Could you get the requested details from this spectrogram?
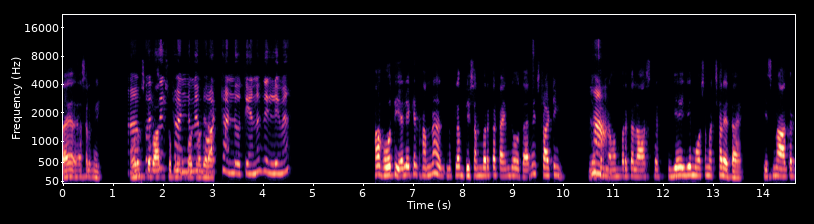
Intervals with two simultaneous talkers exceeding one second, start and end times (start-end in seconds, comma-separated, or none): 1.4-3.0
